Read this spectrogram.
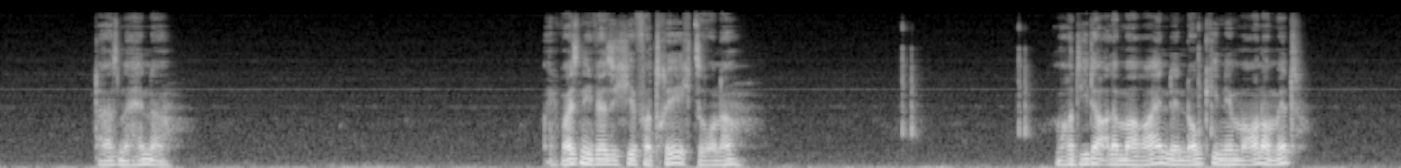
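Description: A middle-aged man talks calmly and close to a microphone, in short bursts.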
